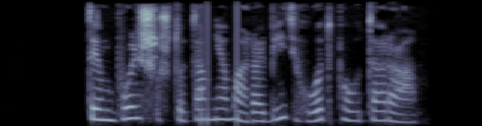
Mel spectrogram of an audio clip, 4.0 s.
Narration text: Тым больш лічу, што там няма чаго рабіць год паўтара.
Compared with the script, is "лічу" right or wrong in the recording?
wrong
